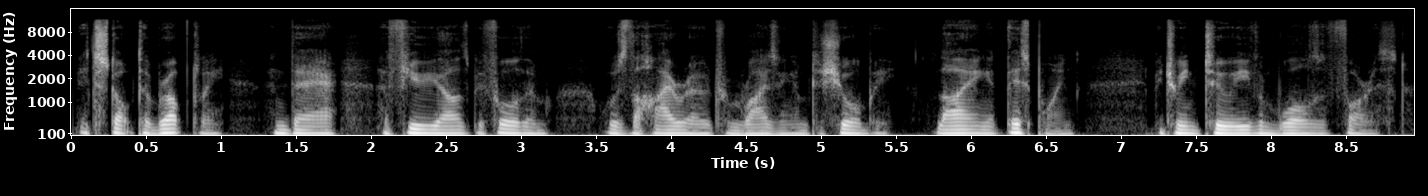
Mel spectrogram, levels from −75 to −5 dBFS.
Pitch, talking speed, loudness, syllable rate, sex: 100 Hz, 190 wpm, -18 LUFS, 5.9 syllables/s, male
